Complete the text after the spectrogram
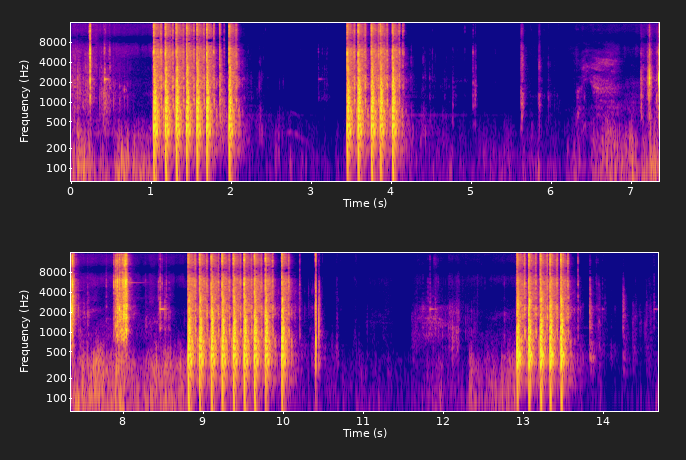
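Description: A rifle fires rapid bursts of loud shots outdoors.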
